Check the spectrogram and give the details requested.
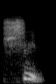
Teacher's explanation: vowel in sheep is long and tense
